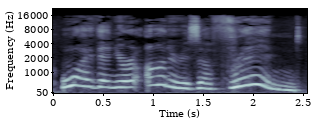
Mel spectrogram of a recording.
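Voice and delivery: high, drawn-out gnome delight; relieved. A narrator's reading. Gnome realises the prince is a friend, relieved. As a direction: let slow relief pour out, pitched high. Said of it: "gave a huge sigh of relief and added".

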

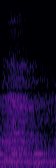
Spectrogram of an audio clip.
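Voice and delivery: tearful sigh. Real, not acted. Crying while confessing loneliness.

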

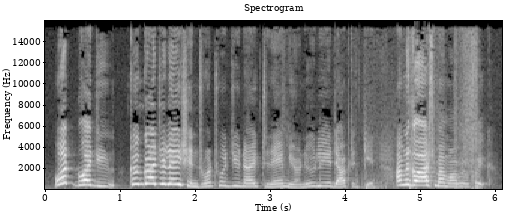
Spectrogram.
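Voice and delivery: ordinary delivery

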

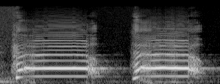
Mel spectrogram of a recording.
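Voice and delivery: high, loud, long-held cries; screaming for help. Acted. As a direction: holler for rescue at full pitch. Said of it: "so the man's going".

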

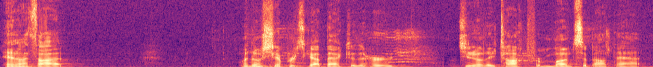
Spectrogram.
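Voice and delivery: ordinary talk

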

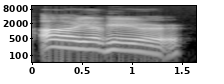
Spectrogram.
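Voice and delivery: loud, high, drawn-out hero entrance; heroic announcement. Acted. All Might arriving to save the day, booming and drawn out.

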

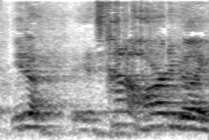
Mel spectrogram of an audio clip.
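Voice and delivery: ordinary talk

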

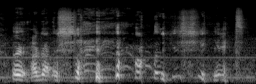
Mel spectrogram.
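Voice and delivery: words collapse into real laughter; helpless laugh through a drawn-out curse; breaking up laughing. Real, not acted. Shaky hands, breaking up opening envelope.

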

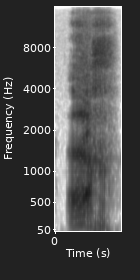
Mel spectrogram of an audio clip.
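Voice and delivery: loud throaty noise of revulsion; disgusted ugh. A narrator's reading. Sparks pushes the toast away, disgusted. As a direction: push it out in disgust.

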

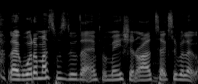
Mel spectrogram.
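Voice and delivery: ordinary talk

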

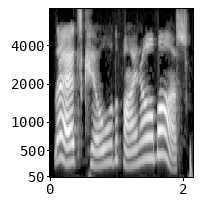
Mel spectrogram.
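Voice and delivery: slow, loud and rising; excited. Real, not acted. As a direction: drag it out, hyped up. Excited gamer at final boss.

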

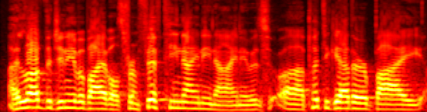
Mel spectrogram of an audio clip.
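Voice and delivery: usual speaking voice

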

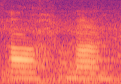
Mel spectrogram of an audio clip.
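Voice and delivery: ordinary talk

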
